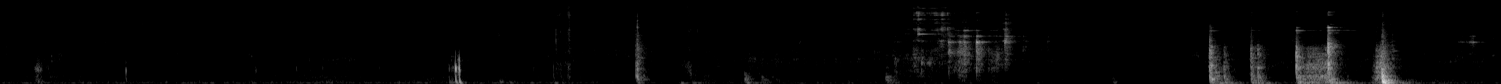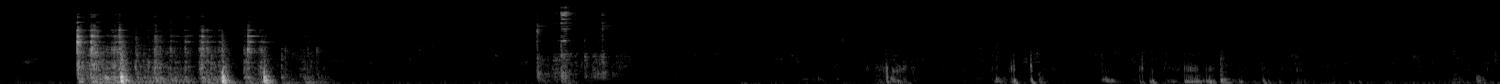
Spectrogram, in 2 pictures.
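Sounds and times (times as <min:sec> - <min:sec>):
metal ingots clinking: 0:08.9 - 0:10.6, 0:20.4 - 0:21.2.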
